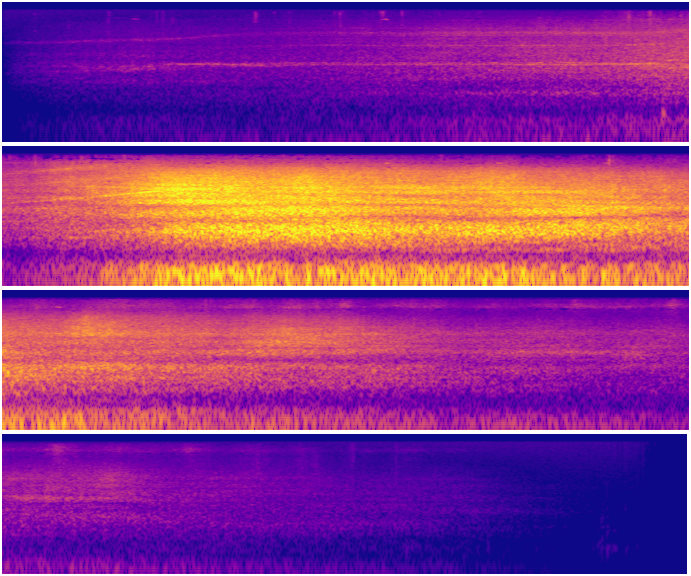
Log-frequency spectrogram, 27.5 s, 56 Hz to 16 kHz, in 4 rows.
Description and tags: Jet Takeoff 1
Civil airliner taking off
aircraft, ambience, field-recording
